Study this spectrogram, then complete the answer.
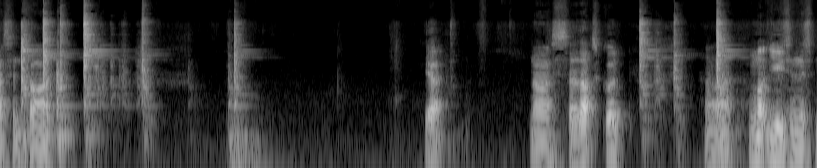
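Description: Metal pliers clack against a bicycle part.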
